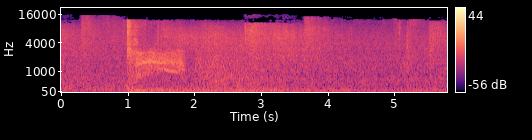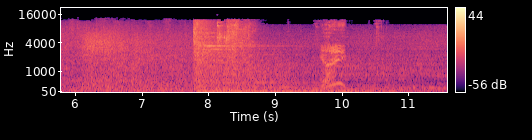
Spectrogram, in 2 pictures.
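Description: Swords clash and ring with sharp metallic strikes.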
